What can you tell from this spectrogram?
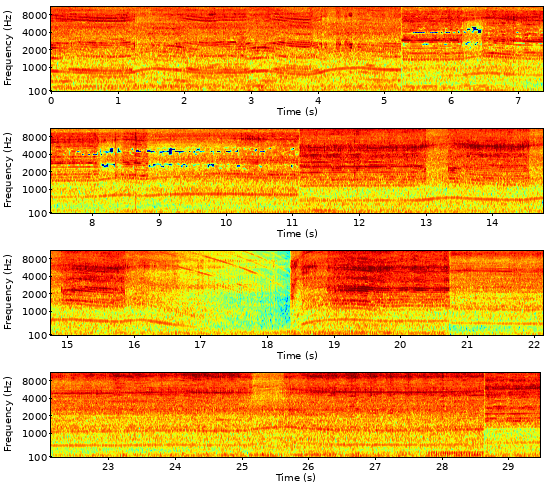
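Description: Angle grinder grinding the teeth of a steel gear held in a vise: the motor whine dips and recovers as the disc is pressed onto the metal, over a harsh grinding hiss. About two-thirds of the way through, the grinder winds down with a falling whine, then grinding starts again abruptly.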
